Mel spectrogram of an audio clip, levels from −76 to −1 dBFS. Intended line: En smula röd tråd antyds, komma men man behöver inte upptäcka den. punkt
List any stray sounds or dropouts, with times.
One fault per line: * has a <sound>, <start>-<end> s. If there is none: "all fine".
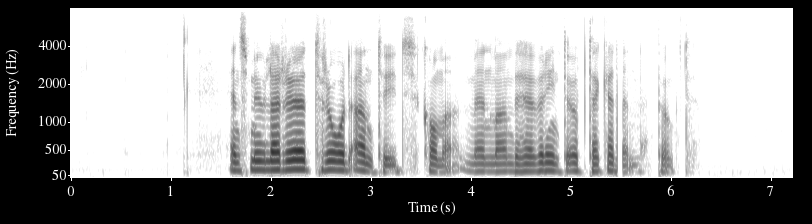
* has a dropout, 5.5-5.5 s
